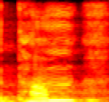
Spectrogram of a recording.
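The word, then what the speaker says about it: thumb: यहां जो बी लिखा है ना यह साइलेंट है।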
